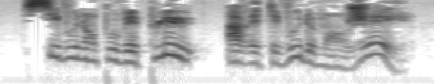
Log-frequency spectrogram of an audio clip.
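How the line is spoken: Plain, elephant. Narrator (French): lui dit l'éléphante

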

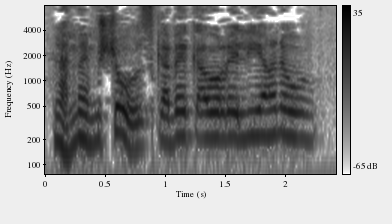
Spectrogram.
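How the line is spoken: Dazed exclamation. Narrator (French): s'exclama, comme si le monde faisait des tours sur lui-même

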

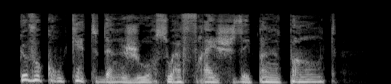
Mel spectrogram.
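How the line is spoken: Hissed by a woman. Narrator (French): siffla la dame

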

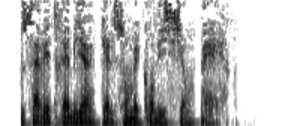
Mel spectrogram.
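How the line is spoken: Curt young man. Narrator (French): dit sèchement le jeune homme

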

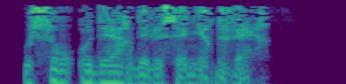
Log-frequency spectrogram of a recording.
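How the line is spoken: Plain. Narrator (French): demanda-t-elle

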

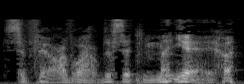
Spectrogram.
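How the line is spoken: Murmured. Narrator (French): murmurait le colonel Aureliano Buendía

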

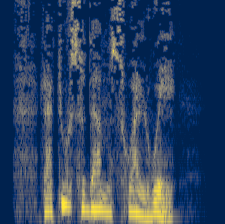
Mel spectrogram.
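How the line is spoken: Exclaiming. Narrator (French): s'écria-t-il

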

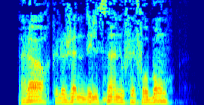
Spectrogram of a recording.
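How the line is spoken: Grumbling. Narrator (French): grommela-t-il

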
